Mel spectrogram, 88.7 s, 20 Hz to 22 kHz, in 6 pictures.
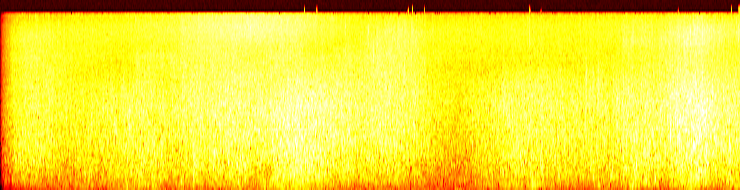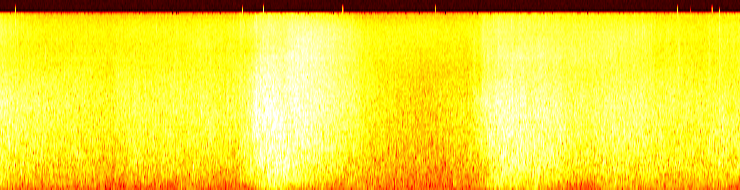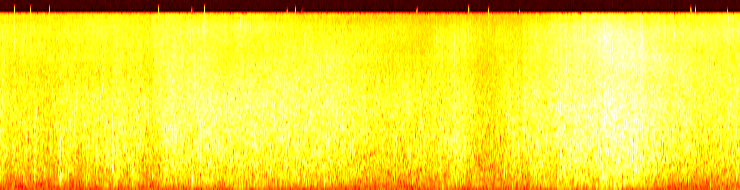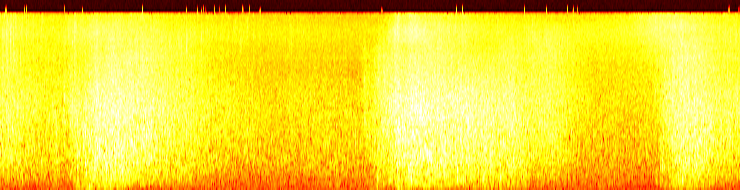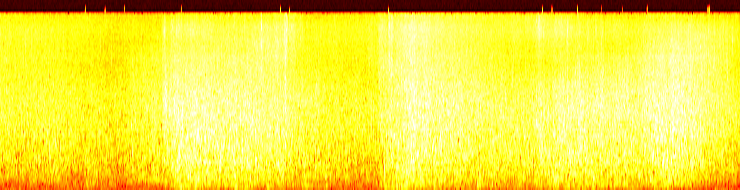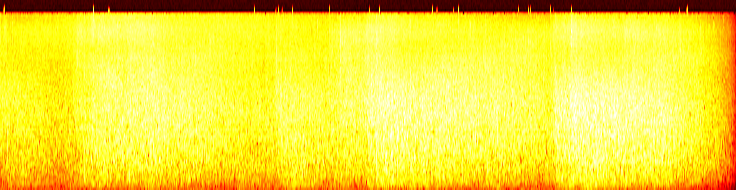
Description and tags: Gentle ocean waves fizzing bubbles 2
Calm waves crashing on a beach with the sound of fizzing bubbles as they break to an end. Recorded in Walton-on-the-Naze, Essex, UK. Recorded with a Zoom H5 MSH-6 stereo mic on a calm winter evening.
beach, bubbles, calm, Essex, fizzing, msh6, north-sea, ocean, ocean-ambient, ocean-waves, sea-bubbles, wave-bubbles, waves, winter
